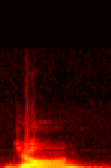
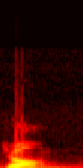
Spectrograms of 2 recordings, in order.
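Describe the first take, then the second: First: The pitch falls then rises on the word. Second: The pitch falls on the word. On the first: "falling rising tone" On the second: "falling tone"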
